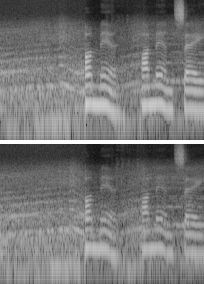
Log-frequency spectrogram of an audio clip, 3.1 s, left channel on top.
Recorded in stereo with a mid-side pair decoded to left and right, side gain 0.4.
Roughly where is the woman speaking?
Ahead left.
